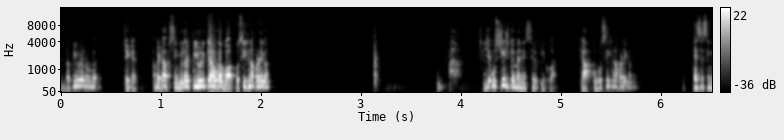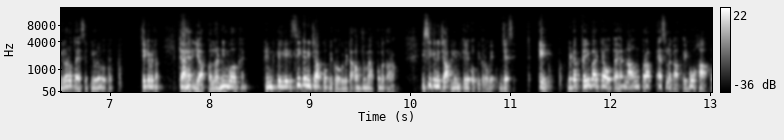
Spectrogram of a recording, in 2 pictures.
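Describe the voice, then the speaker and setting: A man teaching English grammar in a live online class, repeating points quickly and calling his students "beta". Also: high voice, a little mellow, slight background noise. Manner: fast, repetitive, calls students beta.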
